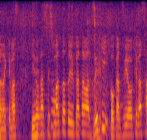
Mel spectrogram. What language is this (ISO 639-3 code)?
jpn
